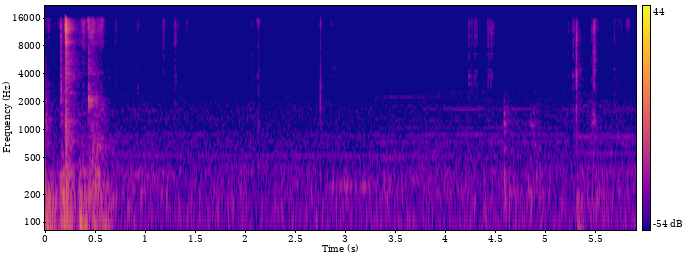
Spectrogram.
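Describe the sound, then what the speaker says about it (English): Scissors snip through paper card stock while a Stampin' Up honey bee card is trimmed: one loud, close cut at the start, then near quiet with a few faint ticks and rustles. "So we'll move this to the edge and we will trim it."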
